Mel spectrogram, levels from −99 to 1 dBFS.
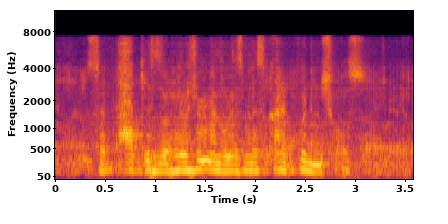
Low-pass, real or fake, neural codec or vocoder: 7.2 kHz; fake; codec, 16 kHz, 1 kbps, FunCodec, trained on LibriTTS, 50 frames a second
